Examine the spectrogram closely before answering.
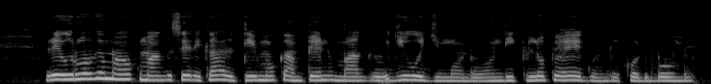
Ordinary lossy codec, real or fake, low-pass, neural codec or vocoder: MP3, 96 kbps; fake; 14.4 kHz; codec, 44.1 kHz, 7.8 kbps, Pupu-Codec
